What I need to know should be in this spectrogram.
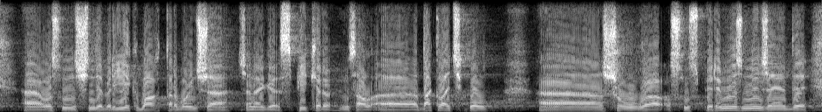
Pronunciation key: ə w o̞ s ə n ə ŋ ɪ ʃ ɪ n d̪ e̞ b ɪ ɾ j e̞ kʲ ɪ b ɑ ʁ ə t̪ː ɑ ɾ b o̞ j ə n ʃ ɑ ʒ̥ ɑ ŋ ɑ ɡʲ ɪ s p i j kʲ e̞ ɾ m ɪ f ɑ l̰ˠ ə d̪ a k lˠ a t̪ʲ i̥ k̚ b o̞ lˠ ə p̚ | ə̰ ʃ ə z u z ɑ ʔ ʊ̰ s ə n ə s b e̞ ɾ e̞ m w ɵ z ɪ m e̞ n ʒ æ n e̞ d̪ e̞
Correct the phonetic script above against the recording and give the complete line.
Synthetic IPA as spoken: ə w o̞ s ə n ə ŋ ɪ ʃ ɪ n d̪ e̞ b ɪ ɾ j e̞ kʲ ɪ b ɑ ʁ ə t̪ː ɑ ɾ b o̞ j ə n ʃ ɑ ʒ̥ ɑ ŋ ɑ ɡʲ ɪ s p i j kʲ e̞ ɾ m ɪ s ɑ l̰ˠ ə d̪ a k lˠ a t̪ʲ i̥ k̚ b o̞ lˠ ə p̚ | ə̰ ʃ ə ʁ u ʁ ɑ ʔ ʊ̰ s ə n ə s b e̞ ɾ e̞ m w ɵ z ɪ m e̞ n ʒ æ n e̞ d̪ e̞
